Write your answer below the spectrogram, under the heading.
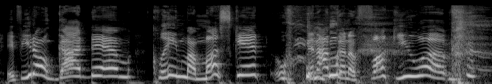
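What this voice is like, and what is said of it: Bad Civil War-era character voice. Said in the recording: “my very bad Civil War impression”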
